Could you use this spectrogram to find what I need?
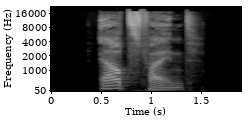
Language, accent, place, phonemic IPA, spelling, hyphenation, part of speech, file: German, Germany, Berlin, /ˈɛɐ̯t͡sˌfaɪ̯nt/, Erzfeind, Erz‧feind, noun, De-Erzfeind.ogg
- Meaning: archenemy, archfiend, archfoe, nemesis (male or of unspecified gender)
